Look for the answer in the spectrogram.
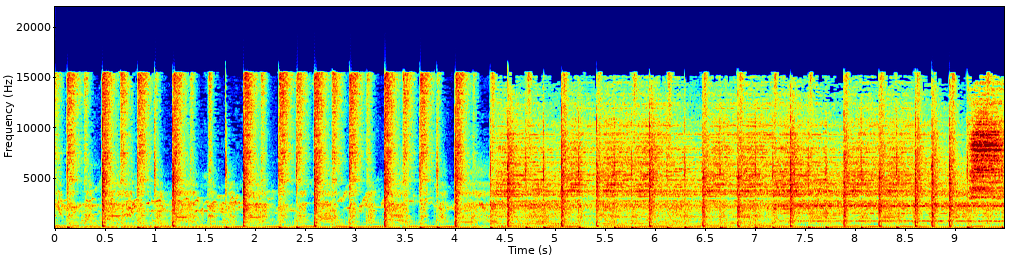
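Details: Loud rock music with heavy, steady drum beats and distorted guitar fills the whole stretch, and no animal voice can be picked out.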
